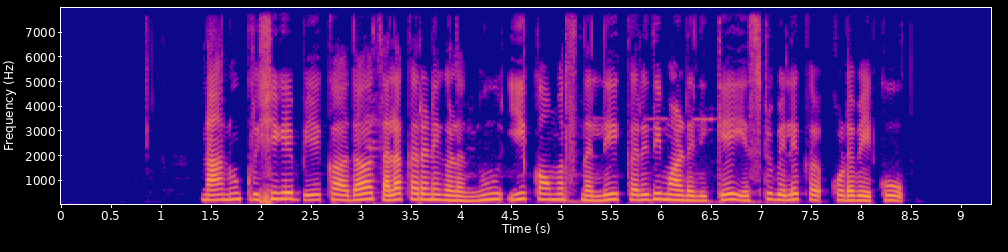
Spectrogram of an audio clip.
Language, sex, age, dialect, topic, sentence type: Kannada, female, 36-40, Coastal/Dakshin, agriculture, question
